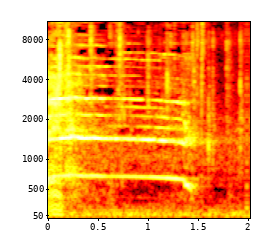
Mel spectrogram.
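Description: A rooster crowing once: a single long call that rises, holds a steady pitch for about a second and a half, and drops away near the end.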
